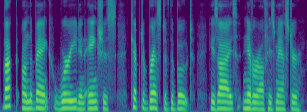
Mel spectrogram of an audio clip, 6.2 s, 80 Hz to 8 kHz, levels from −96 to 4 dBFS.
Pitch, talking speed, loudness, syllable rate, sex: 175 Hz, 175 wpm, -20 LUFS, 4.3 syllables/s, female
